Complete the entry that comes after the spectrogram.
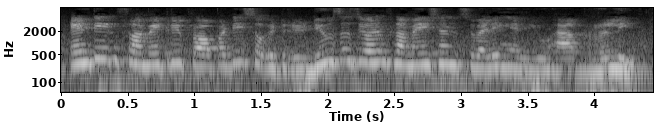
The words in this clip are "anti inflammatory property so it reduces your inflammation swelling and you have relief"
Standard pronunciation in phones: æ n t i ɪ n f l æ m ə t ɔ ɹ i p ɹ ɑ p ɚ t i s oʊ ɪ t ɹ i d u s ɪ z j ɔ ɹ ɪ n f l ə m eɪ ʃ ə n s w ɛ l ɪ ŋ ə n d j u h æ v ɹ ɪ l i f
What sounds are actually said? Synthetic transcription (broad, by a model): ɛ n t i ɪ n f l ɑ m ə t ɹ i p ɹ ɑ p ɚ t i s oʊ ɪ t ɹ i d u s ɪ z j ɔ ɹ ɪ n f l ə m eɪ ʃ ə n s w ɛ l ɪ ŋ ə n d j u h æ v ɹ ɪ l i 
